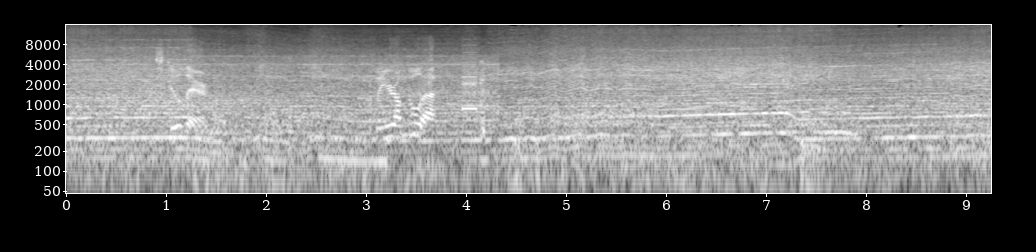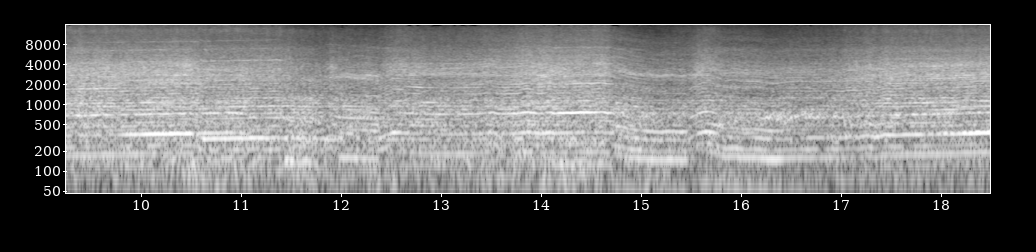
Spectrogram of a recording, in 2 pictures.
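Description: A racing car engine roars and revs steadily, changing pitch as gears shift.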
